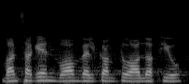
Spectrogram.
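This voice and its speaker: A man's voice: a little high, level tone, fairly quick. A man in his fifties with an Indian accent, giving a formal welcome address as an official at a podium. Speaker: government official speaker. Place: large conference hall, at podium. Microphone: podium gooseneck microphone. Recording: reverberant hall public address.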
